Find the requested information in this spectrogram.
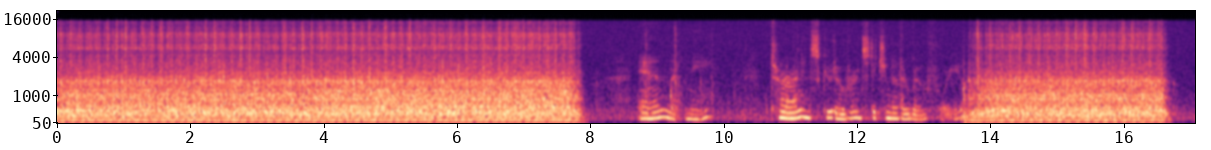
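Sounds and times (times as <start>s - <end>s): electric sewing machine running: 0.0s - 7.9s, 13.6s - 16.7s.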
